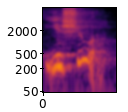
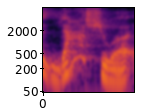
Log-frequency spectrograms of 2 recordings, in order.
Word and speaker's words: Yeshua: The shortened form of his name is Yeshua, not Yahshua. Now, this Yahshua is an attempt to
